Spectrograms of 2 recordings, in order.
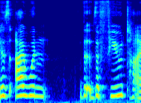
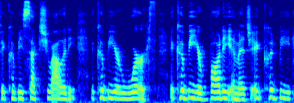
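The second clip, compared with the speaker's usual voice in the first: usual speaking voice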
